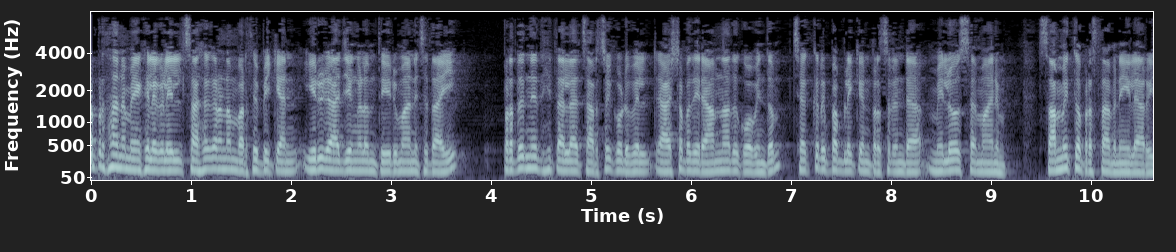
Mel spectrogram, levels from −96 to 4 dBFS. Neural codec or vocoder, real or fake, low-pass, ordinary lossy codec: none; real; 7.2 kHz; Opus, 64 kbps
